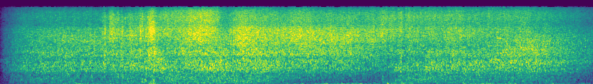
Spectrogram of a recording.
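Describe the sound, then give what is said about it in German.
Steady Atlantic Ocean surf roars continuously, waves washing and breaking in a broad, dense rush of noise with no voices, holding at a fairly loud, even level throughout. “Ja, schon nicht schlecht, aber dann möchte ich bitte das Atlantikrauschen haben und nicht so das Rauschen von irgendeiner so Mittelmeerpfütze.”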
